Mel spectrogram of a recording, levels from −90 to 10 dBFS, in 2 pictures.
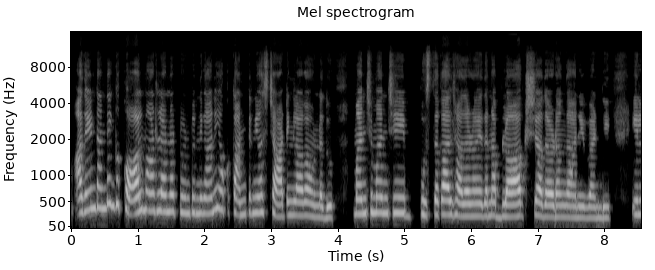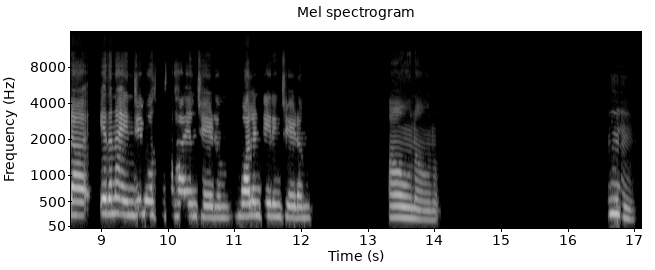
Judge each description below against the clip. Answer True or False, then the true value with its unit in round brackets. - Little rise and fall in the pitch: False (4.8 semitones)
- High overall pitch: True (245 Hz)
